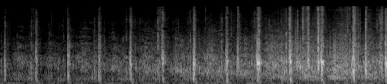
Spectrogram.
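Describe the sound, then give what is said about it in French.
Steady clip-clop of horse hooves from a horse-drawn carriage, sharp regular strikes in a walking rhythm, growing slightly louder, with faint background noise and no talking. “À Lutèce, les automobilistes sont contraints de rouler au même rythme que les calèches, laissant les chevaux au repos sous le capot.”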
